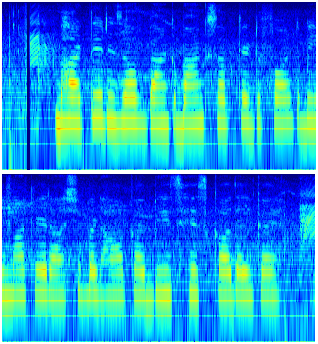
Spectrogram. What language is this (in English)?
Magahi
